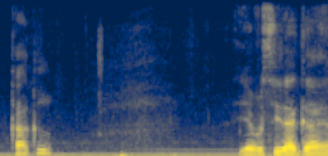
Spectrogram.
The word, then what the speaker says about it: Kaku: Yeah, like, okay, so Michio Kaku, I think is how you pronounce his name, Kaku.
